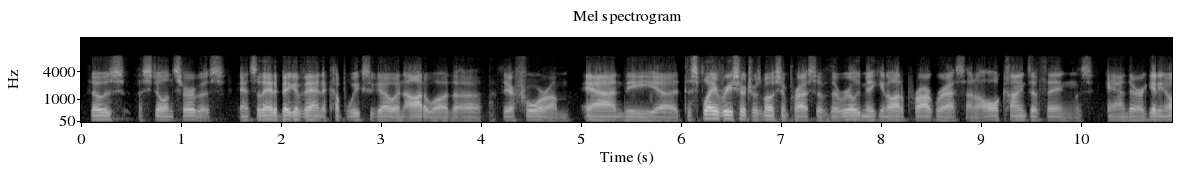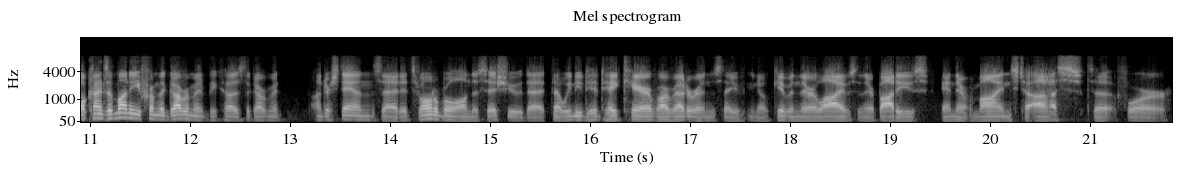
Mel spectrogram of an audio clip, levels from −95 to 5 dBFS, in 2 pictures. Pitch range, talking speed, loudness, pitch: 95-110 Hz, 245 wpm, -29 LUFS, 100 Hz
